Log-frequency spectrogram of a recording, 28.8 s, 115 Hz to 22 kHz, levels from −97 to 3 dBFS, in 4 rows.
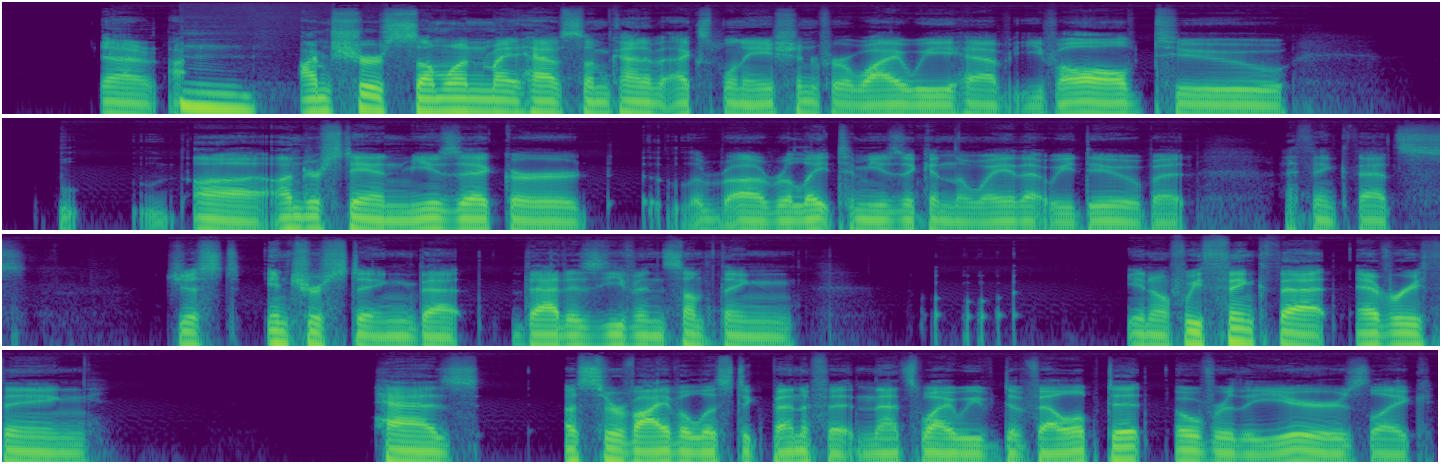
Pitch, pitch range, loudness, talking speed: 95 Hz, 90-105 Hz, -21 LUFS, 130 wpm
